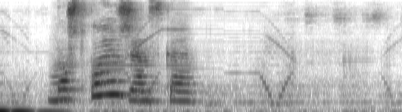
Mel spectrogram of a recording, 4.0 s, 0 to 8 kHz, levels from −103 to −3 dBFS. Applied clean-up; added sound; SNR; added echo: neural separator model SepFormer DNS4.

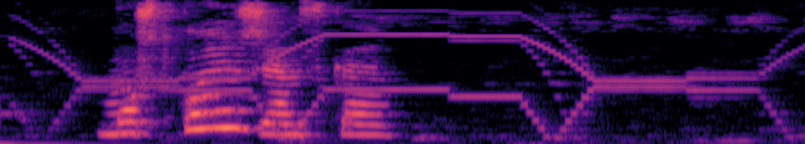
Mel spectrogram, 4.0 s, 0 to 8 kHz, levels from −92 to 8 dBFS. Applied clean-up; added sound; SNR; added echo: classical method WPE with log-MMSE.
